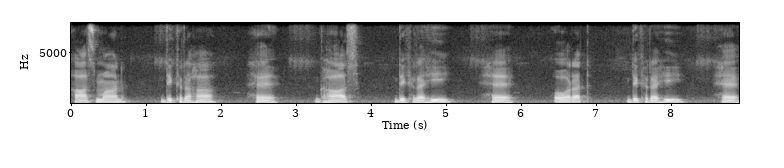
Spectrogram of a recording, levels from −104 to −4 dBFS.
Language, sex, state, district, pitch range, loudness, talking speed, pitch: Hindi, male, Uttar Pradesh, Hamirpur, 115-130 Hz, -16 LUFS, 80 wpm, 120 Hz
